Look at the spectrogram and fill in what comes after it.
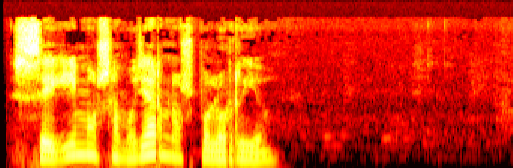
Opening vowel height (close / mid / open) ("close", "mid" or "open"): mid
